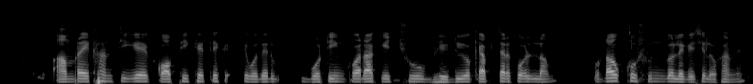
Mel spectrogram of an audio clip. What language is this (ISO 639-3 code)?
ben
